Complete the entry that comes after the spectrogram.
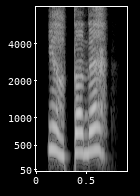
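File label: "Yatta", Japanese, kawaii voice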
